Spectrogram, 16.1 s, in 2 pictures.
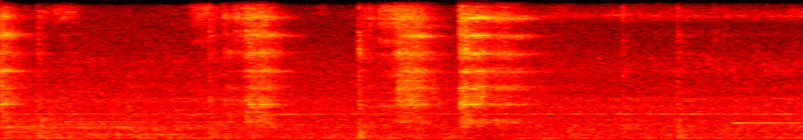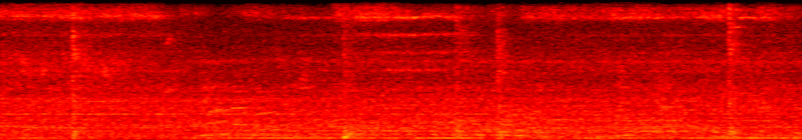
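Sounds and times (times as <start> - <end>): train running noise: 0.0 - 16.0
train wheels squealing: 3.8 - 5.4.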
